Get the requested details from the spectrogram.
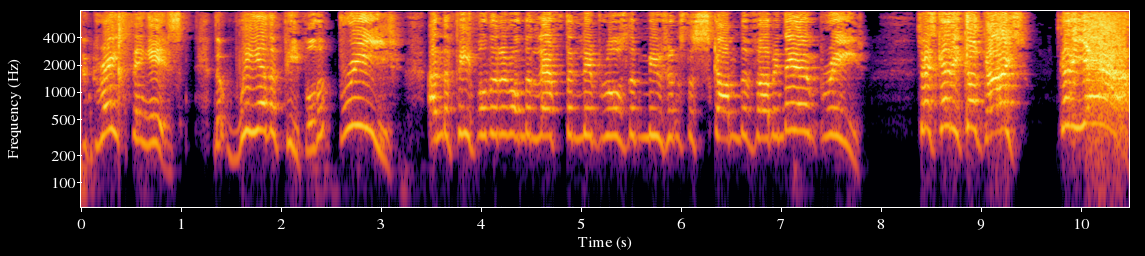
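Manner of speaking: very high, loud, chirpy, cheerful, happy voice. Asked to say it again, in a happier high-pitched voice. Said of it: "do you want me to convey it again in a kind of a happier, high-pitched voice?".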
